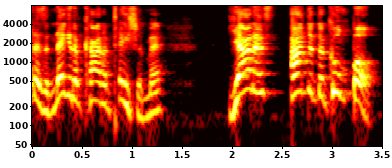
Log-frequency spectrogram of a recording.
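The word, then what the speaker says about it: Giannis Antetokounmpo: a freak that is a negative connotation man Yanis under the kupo say it it's a cool name to say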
